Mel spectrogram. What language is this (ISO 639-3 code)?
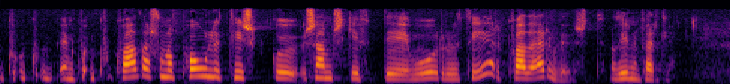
isl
